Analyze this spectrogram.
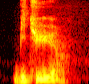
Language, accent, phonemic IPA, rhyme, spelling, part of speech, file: French, France, /bi.tyʁ/, -yʁ, biture, noun, LL-Q150 (fra)-biture.wav
- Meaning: a state of drunkenness, drinking spree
